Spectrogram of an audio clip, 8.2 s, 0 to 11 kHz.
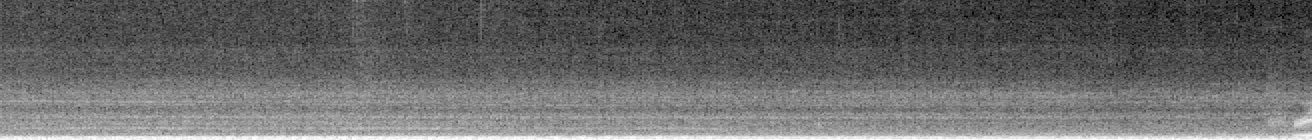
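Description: A 2018-2020 Ford Mustang GT with MagneRide suspension and a front splitter idles and creeps up a sloped driveway, its V8 engine a loud, steady low rumble close by with an even throbbing pulse throughout.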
